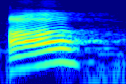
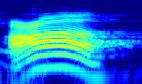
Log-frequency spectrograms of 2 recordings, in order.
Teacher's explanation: जब हम हमजा की अदायगी करेंगे तो इसे हम हलक के निचले हिस्से से पढ़ेंगे। कहाँ से पढ़ेंगे? हलक के निचले हिस्से से। और जब हम आइन की अदायगी करेंगे तो इसे हम हलक के दरमियाने हिस्से से पढ़ेंगे।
